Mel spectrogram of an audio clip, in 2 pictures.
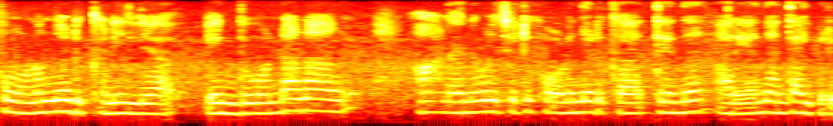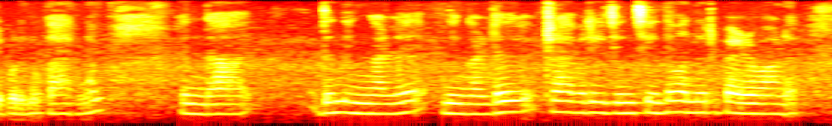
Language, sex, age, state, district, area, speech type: Malayalam, female, 18-30, Kerala, Thrissur, rural, spontaneous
